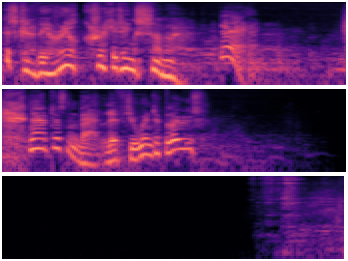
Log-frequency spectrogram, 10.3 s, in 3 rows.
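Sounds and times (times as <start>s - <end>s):
speech: 0.0s - 2.6s, 3.4s - 5.6s
crockery and cutlery clinking while loading dishwasher: 9.4s - 10.3s.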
